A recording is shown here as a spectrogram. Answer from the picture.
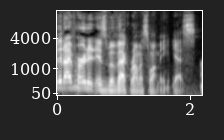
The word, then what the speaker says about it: Vivek Ramaswamy: And it's about this candidate named Vivek Ramaswamy, and I don't know if I've pronounced that exactly the right way, and I apologize if I've.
